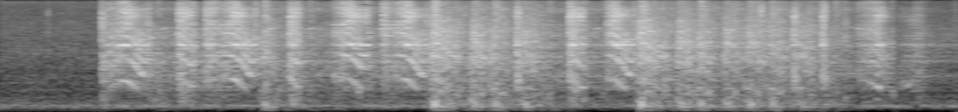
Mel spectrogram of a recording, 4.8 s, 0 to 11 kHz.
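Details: Ducati 848 after heavy rain: starter whirs steadily about four seconds with a few weak chuffs but never catches; earlier ran briefly with power loss and red-hot exhaust inner, now cranks but won't start, cause unconfirmed.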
